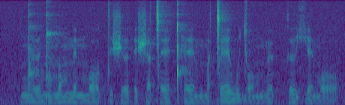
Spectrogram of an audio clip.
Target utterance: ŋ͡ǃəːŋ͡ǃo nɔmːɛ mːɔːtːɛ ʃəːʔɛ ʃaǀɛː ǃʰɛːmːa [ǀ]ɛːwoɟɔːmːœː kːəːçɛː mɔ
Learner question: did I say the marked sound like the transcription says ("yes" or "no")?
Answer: yes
